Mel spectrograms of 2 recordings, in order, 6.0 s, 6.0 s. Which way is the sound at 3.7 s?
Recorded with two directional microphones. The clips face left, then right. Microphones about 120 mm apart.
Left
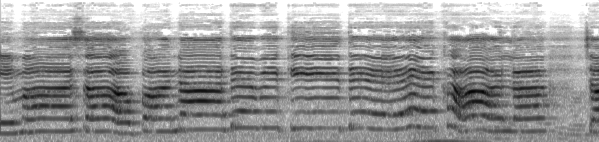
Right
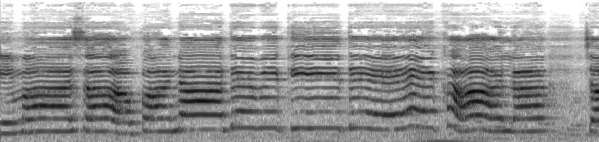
45° right (ahead or behind).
